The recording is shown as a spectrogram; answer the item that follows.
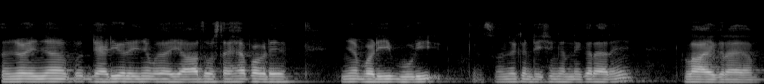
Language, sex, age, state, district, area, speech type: Dogri, male, 18-30, Jammu and Kashmir, Reasi, urban, spontaneous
